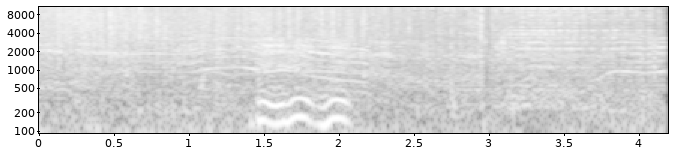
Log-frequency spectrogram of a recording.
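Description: A chainsaw engine revs and buzzes.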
